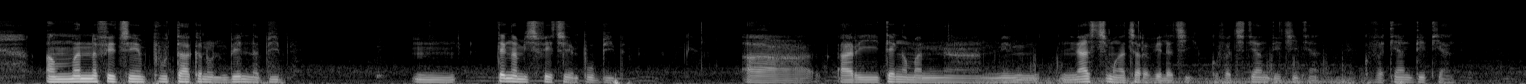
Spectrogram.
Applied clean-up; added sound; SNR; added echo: none; Engine + Wind; 14 dB; none.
